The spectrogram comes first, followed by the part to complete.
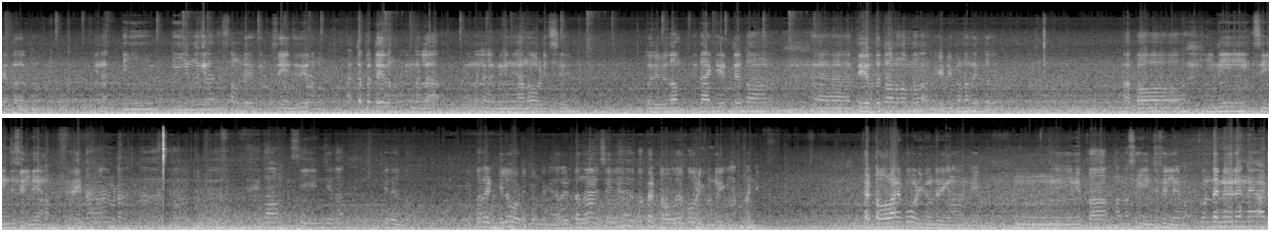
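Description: A man talking over the loud, steady low rumble of a car driving, heard from inside the cabin.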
